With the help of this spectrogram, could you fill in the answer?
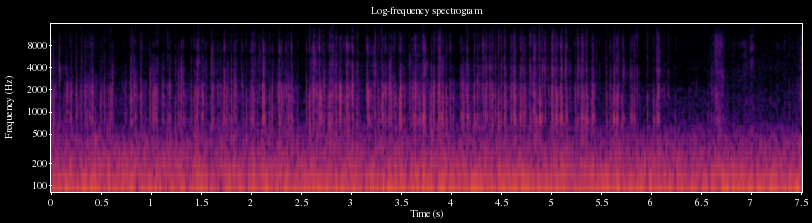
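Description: Fingertips scratch and rub across the soft bristles of a small, round, flat, solid blue silicone scrubbing pad held in the other hand. The result is a quiet, steady low rumble peppered with dense, crackly scratching ticks that flicker up into the bright range. Toward the end the scratching grows a little louder.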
